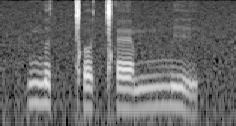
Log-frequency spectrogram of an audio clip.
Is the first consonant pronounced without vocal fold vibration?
no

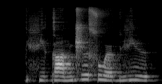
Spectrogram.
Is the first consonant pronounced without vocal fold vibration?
yes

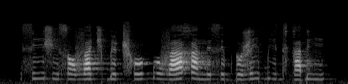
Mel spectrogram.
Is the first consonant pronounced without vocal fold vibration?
yes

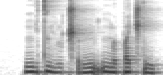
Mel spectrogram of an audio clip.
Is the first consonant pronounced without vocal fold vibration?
no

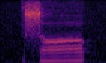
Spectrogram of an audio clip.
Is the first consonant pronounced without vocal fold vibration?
yes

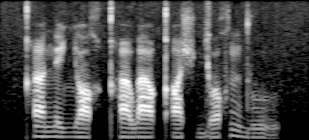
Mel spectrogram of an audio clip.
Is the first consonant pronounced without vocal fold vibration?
yes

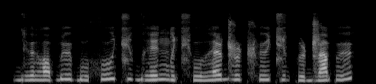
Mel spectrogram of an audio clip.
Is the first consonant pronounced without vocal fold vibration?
no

